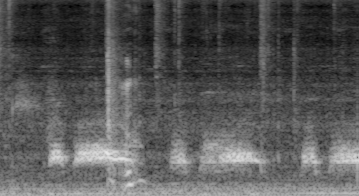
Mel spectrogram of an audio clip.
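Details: Zebra doves in the morning, singing against each other in competition: repeated cooing phrases, each a short note followed by a longer rolling coo, about every second, with clicks and a faint low hum behind.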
